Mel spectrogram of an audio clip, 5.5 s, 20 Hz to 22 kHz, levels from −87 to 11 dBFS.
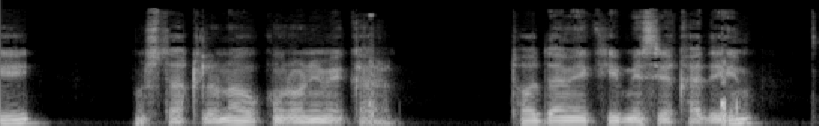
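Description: Sample clock jitter runs through the whole speech clip. The converter's timing wanders by about 0.7 microseconds, so each sample lands slightly off its proper instant. The resulting error sits roughly 45 dB below the speech, a faint grainy hiss that thickens on loud, bright sounds and disappears in pauses.

DAB burbling occurs from 2.37 to 2.66 s, just after "мустақилона ҳукумронӣ", and again from 4.81 to 4.91 s. Bit errors of a fraction of a percent slipped through error correction into the MP2 data, corrupting samples so that short blips of noise appear in individual sub-bands. The result is short noise blips over the speech.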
